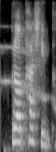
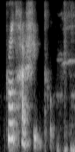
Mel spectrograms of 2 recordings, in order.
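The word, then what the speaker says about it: প্রথাসিদ্ধ: প্রথা সিদ্ধ নয়, উচ্চারণটি হবে প্রথা সিদ্ধ।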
